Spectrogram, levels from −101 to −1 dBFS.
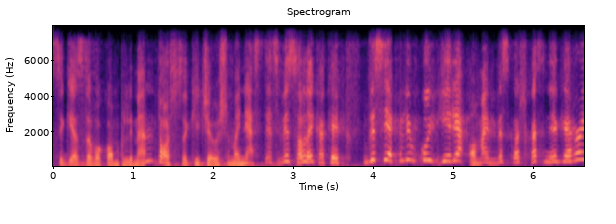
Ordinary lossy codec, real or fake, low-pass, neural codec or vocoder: Opus, 32 kbps; fake; 7.2 kHz; codec, 16 kHz in and 24 kHz out, 0.9 kbps, LongCat-Audio-Codec, fine tuned four codebook decoder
